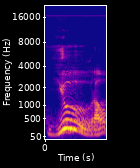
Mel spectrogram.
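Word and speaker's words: εὖ: 잘되고는 헬라어로 유라고 발음합니다.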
